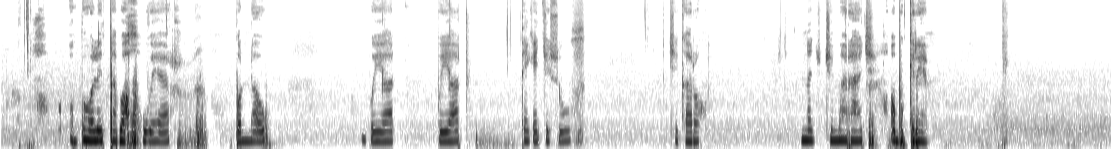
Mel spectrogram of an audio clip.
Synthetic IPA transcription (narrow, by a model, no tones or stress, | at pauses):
ɔbɔːlitabaxwɛːɾ | b̥unaw | bujat̚ | b̥ujat | tɛkecisuf | t͡ʃikaɾo | naɟucimaɾaɟobukiɾem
